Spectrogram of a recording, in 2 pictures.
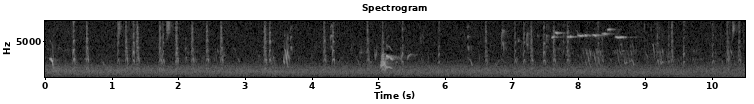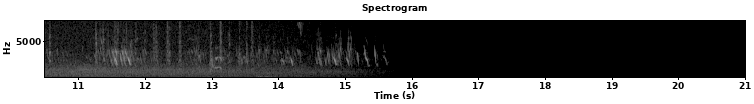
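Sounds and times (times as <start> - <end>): faint bird chirps: 0.0 - 15.8
faint steady hiss: 0.0 - 16.0.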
